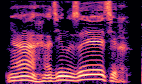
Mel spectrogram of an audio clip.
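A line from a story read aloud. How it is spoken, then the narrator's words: Old man's drawl. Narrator (Russian): протянул пожилой водитель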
